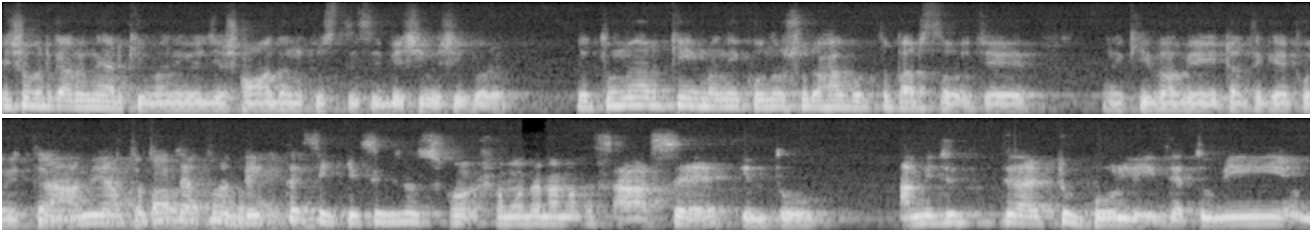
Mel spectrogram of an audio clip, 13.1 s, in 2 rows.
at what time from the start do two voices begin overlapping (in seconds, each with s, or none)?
6.7 s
